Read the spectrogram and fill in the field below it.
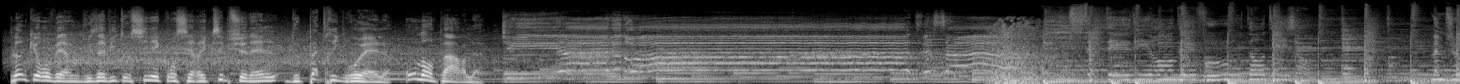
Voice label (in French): promo; PLEIN COEUR; MOULINS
